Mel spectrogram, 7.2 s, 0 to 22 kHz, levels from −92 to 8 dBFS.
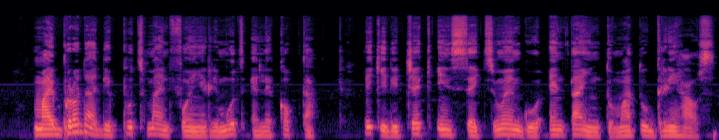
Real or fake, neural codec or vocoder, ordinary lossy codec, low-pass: real; none; none; 14.4 kHz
